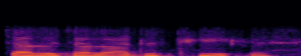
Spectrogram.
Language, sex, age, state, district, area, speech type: Kashmiri, female, 30-45, Jammu and Kashmir, Bandipora, rural, conversation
